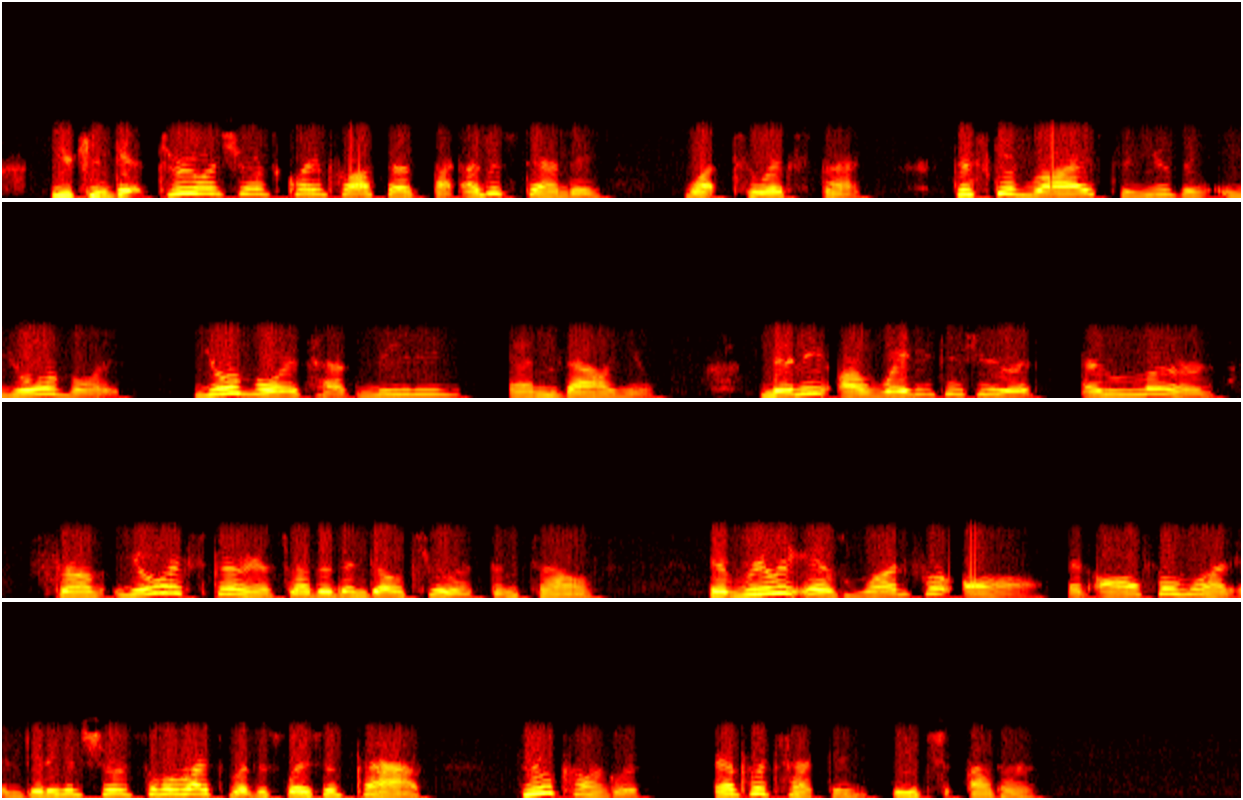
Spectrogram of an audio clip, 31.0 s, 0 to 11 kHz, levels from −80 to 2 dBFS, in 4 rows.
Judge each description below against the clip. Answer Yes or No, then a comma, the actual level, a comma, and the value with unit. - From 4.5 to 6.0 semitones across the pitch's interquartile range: Yes, average, 5.2 semitones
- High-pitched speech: Yes, high, 230 Hz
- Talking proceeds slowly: Yes, slow, 125 wpm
